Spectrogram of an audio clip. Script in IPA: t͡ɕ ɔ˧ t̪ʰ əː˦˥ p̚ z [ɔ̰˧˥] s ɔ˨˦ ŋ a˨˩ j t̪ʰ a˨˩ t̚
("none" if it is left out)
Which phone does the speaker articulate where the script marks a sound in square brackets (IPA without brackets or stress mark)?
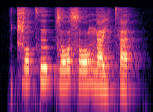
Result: ɔ˨˦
